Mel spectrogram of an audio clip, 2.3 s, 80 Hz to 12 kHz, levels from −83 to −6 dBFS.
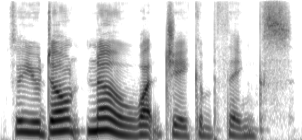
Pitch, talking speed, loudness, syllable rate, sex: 195 Hz, 185 wpm, -15 LUFS, 3.8 syllables/s, female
